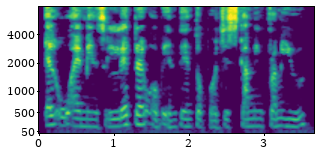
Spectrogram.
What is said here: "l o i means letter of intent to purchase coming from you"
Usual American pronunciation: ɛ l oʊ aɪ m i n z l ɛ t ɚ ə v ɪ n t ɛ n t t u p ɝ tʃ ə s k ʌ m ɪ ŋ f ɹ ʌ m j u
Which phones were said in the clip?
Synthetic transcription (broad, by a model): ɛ l oʊ aɪ m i n s l ɛ t ɚ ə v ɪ n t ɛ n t t u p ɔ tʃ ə s k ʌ m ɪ ŋ f ɹ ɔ m j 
